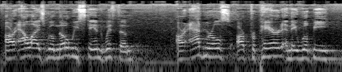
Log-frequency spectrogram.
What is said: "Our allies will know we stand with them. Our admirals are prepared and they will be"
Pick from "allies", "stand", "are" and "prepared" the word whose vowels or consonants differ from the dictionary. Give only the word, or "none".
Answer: none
